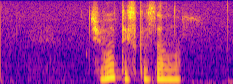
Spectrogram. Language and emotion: Russian, sad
